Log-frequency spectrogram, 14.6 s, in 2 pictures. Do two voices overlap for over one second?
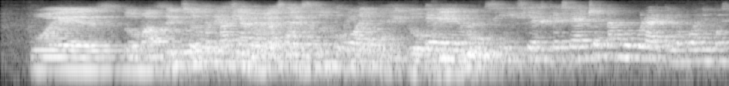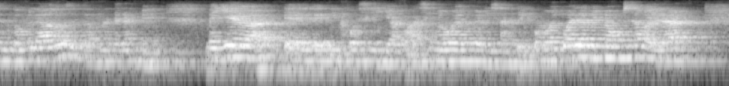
Yes, from 1.8 s

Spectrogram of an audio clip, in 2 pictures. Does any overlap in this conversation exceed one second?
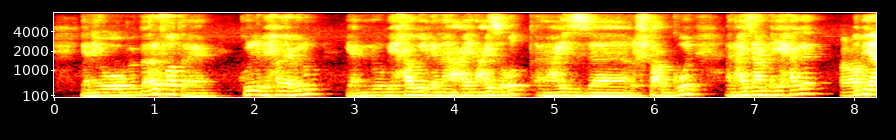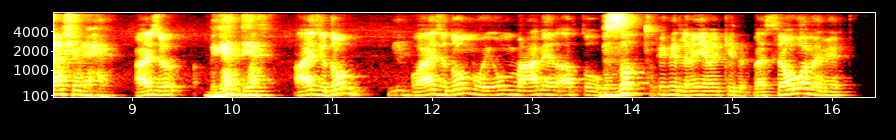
No

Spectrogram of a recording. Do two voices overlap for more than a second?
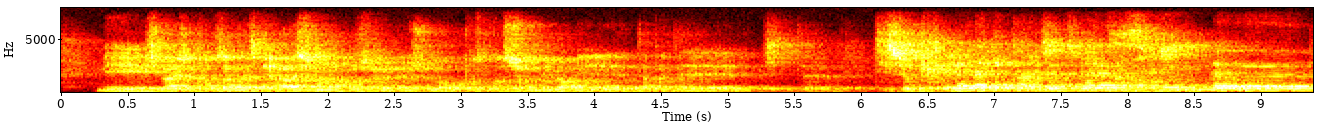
Yes, from 6.7 s

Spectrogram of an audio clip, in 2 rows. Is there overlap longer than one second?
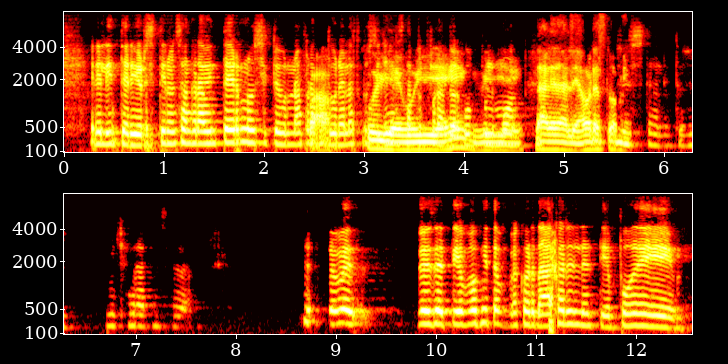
Yes, from 2.5 s

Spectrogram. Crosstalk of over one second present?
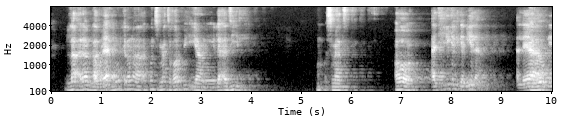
No

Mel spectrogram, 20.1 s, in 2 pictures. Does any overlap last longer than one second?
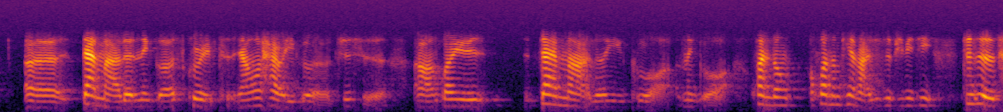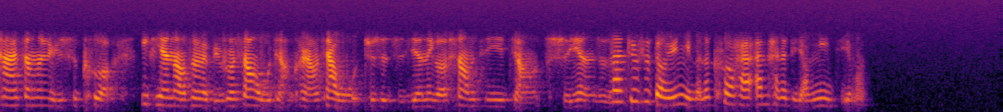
No

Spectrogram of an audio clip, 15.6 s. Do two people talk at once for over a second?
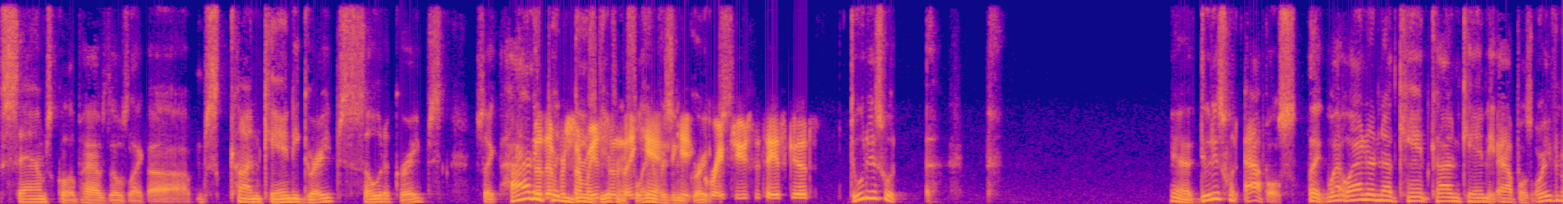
Yes, from 5.3 s

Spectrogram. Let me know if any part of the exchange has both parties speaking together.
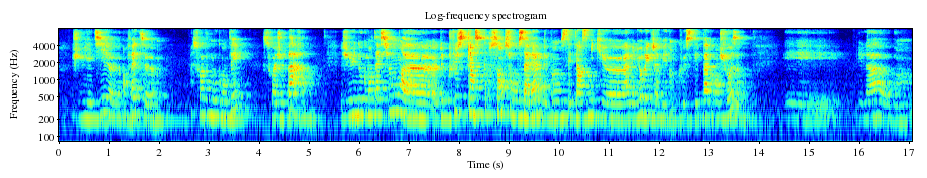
No

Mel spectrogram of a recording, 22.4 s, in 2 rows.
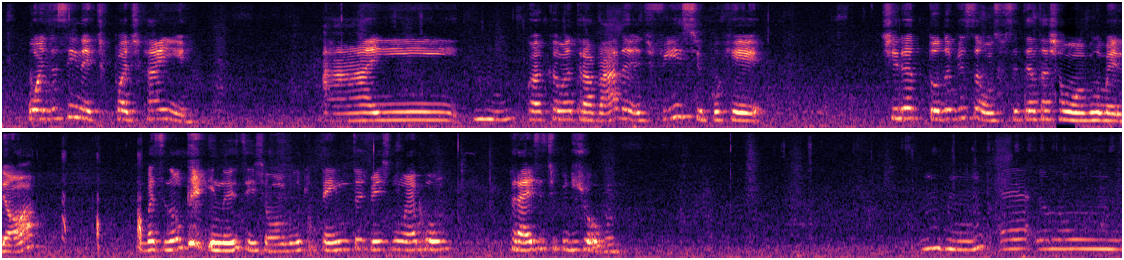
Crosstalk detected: No

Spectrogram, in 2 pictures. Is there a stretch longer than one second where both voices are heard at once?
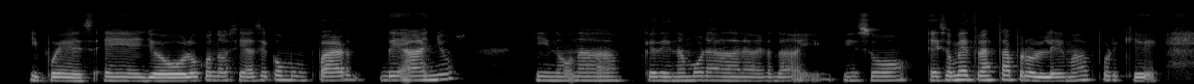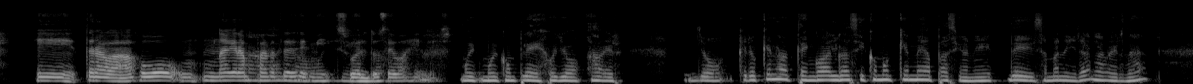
Yes, from 14.4 s

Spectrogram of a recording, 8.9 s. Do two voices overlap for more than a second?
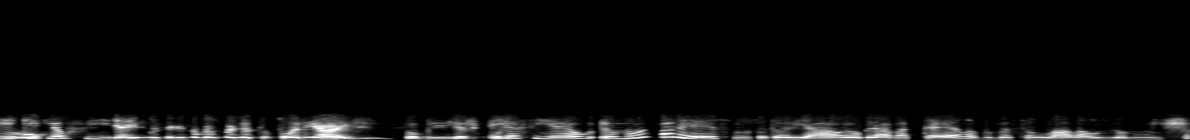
No

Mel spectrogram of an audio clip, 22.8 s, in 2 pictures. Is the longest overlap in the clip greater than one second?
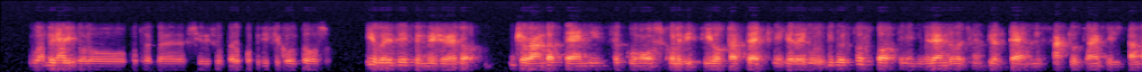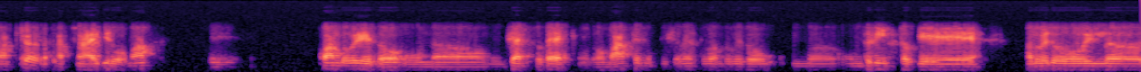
No

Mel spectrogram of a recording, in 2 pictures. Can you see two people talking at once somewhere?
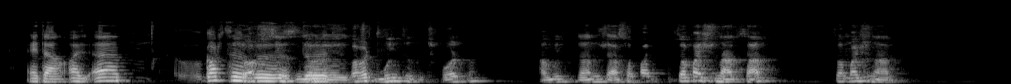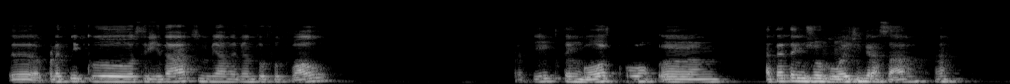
Yes, from 2.3 s

